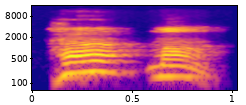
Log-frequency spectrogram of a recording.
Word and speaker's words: Hmong: one near laos called the hmong people spelled h-m-o-n-g uh they're in vietnamese two syllables huh mom her mom invited me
